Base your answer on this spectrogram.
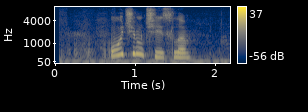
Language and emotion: Russian, neutral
